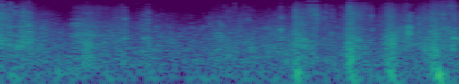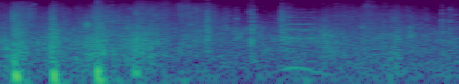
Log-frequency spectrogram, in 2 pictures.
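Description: Water laps gently at a shore.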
